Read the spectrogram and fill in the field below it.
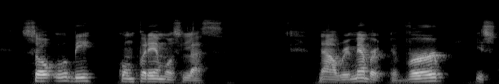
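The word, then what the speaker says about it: cómpremoslas: So it will be compremoslas. Now, remember, the verb is always more important than the object. So when you say compremos, so that's the strongest syllable. So that would have an accent, okay?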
